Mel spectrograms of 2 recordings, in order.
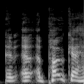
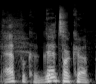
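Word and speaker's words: Época: Say, in, well, a poker has a bright orange. Is that how I'm pronouncing it? – Epoca.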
